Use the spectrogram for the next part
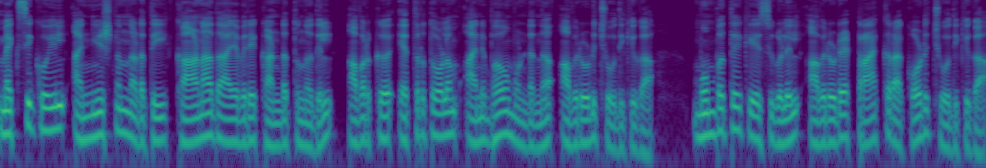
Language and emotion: Malayalam, neutral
